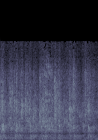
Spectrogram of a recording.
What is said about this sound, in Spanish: Dale otro fuerte aplauso al Señor.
